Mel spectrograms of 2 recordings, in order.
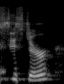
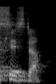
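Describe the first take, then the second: First: The final R sound is clearly pronounced. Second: The final R sound is dropped. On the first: "We don't say sister with an er, er" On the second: "in Australia we don't pronounce our R's"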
